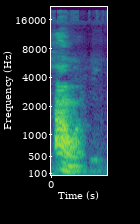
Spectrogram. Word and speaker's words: hour: The first letter is silent in the pronunciation. The first letter is silent. So when you're pronouncing hour, you say hour.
